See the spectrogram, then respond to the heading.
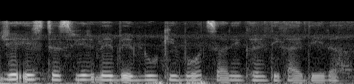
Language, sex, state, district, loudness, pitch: Hindi, female, Arunachal Pradesh, Papum Pare, -19 LUFS, 195 Hz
